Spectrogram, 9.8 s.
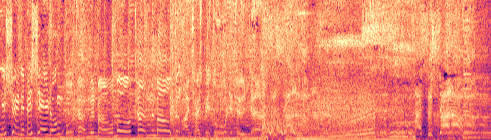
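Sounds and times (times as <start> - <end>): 
speech: 0.1 - 6.4, 7.5 - 9.6
race car number 12 engine revving with whining gear changes into pit lane: 5.2 - 8.3.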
